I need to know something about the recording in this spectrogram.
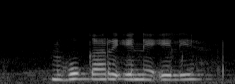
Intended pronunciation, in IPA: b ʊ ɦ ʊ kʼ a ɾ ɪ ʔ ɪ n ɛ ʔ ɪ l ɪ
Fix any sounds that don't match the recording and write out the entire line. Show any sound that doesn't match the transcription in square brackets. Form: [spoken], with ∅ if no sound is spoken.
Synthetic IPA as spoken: [m] ʊ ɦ ʊ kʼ a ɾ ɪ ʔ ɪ n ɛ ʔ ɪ l ɪ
